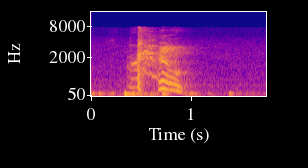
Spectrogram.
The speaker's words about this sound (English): So, oh shit, I got to sneeze.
